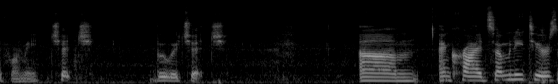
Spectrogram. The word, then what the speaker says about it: Vujicic: Thank you for putting that in phonetically for me. Vujicic.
